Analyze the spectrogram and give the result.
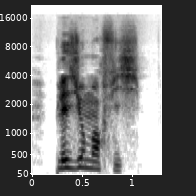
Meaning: plesiomorphy
- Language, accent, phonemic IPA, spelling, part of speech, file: French, France, /ple.zjɔ.mɔʁ.fi/, plésiomorphie, noun, LL-Q150 (fra)-plésiomorphie.wav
